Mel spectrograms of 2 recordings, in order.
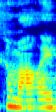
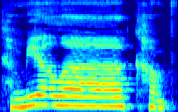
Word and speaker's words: Kamali: And you would think Kamali is like pretty easy to pronounce. And some people get it like very immediately. And some people, it's like Camila, Camille, Kamala, because when the vice president was elected, everyone got confused.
